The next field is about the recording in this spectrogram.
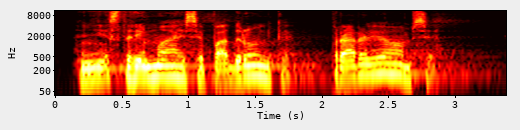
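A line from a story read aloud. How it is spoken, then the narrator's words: Husky breathy voice. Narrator (Russian): хрипловато дохнули с другой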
